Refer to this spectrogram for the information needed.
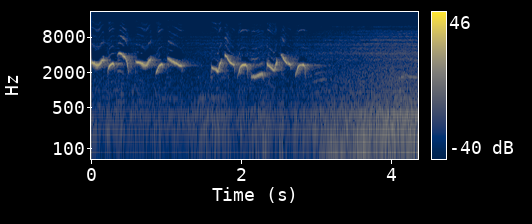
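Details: Chinese hwamei singing late in the afternoon: two quick bursts of repeated clear slurred whistles, each note swooping up then down, separated by a short pause, followed by quiet background hiss.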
